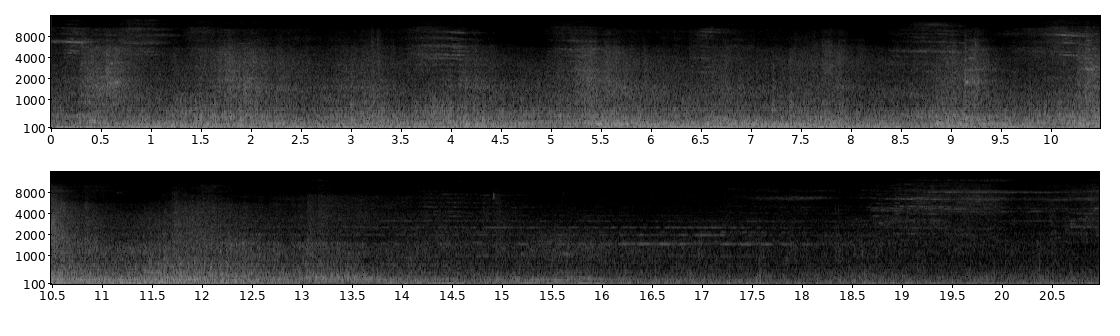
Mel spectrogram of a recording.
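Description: Long freight train rolling along the track with a steady low rumble, dying away after about twelve seconds.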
